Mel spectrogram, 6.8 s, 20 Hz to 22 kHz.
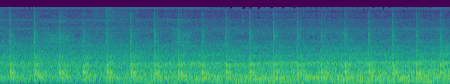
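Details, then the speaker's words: New WIPPRO 8 kW diesel heater on first startup, a couple of minutes in: steady sharp ticking about three times a second over a soft rising fan hum as the fuel pump and fans start; normal startup. "you can really hear the fans kicking in all right this unit is is fired up now"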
